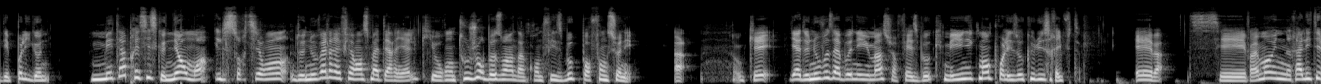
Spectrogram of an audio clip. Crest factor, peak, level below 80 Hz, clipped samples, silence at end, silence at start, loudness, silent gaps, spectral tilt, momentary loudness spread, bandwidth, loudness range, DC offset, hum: 14 dB; 0 dBFS; -54 dBFS; under 0.1%; 0 s; 0 s; -13 LUFS; 0.83-0.88 s; -4.5 dB/octave; 9 LU; 14.5 kHz; 3 LU; under 0.1%; none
